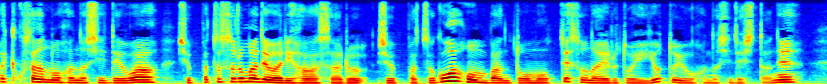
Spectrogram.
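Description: With hardly any pauses, a woman speaks at a moderate pace in a normal speaking voice, with medium pitch, lively intonation and big swings in loudness. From Ehime, Shikoku, Japan. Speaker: podcast host and freelance writer. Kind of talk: casual chat; scripted narration. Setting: live-streamed remote recording.

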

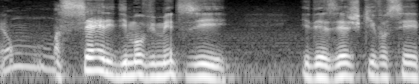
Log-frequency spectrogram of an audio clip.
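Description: A man at medium pitch on a very clean recording with a silent background. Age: 50s. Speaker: musician. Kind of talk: casual interview.

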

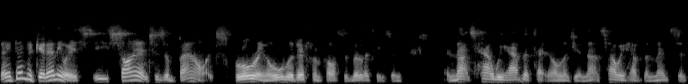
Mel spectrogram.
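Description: Here a man speaks with an English accent. His pitch is fairly low and his intonation lively. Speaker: creative director and food blogger. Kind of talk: casual chat.

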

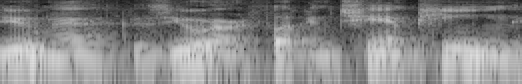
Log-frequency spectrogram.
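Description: At a moderate pace, a man speaks with ordinary pitch variation, with noticeable background noise and audible echo from the room. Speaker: solo podcaster. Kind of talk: casual monologue.

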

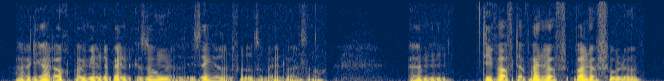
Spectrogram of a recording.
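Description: In a very clean recording with a silent background, a man talks at a very fast pace with a very deep, low pitch, a dark, mellow tone and ordinary pitch variation. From Germany, Krefeld. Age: 20s. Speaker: TV media technician. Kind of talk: casual chat.

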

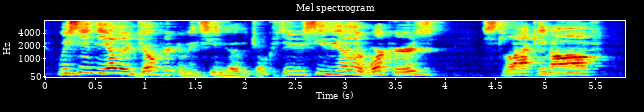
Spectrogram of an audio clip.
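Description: Very wide pitch swings at a moderate pace, with audible room echo. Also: man, high pitch for a man. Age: 40s. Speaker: podcast host. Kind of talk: casual chat.

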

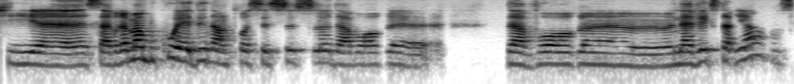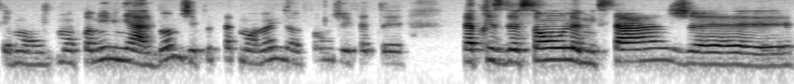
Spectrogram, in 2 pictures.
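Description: A woman's normal speaking voice at medium pitch, fairly slow and fairly even in intonation, with big swings in loudness. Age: 30s. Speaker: musician. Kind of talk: casual chat.

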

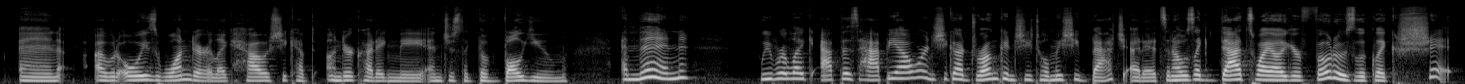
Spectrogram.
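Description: A woman speaks in a normal speaking voice at medium pitch, with an American accent and lively intonation. Her moderate pace comes through on a very clean recording, silent background. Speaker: podcast co-host. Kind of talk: casual chat.

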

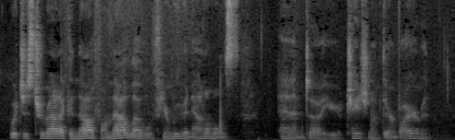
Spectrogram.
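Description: Audible room echo surrounds a woman with an American accent who speaks at a very fast pace. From New England, US (Boston area). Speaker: podcast host. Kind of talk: casual chat.

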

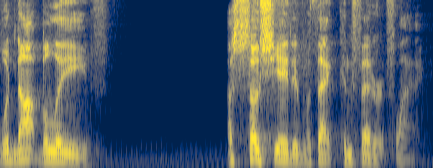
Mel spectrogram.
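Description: A man with an American accent speaks in a bright, sharp tone. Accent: Southern US, held back. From US South. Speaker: pastor. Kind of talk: sermon. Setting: church.

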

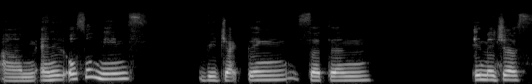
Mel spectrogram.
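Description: The tone is dark and mellow, with ordinary pitch variation. The sound is dry and close with no echo, over a quiet background. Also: woman. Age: 30s. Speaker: copywriter. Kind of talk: interview conversation.

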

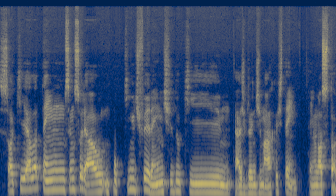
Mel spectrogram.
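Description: A man's fairly high voice carries a dark, mellow tone at a fairly slow pace. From Brazil, Petrópolis (Rio de Janeiro state), then São Paulo. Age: 20s. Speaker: master brewer. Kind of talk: interview.

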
